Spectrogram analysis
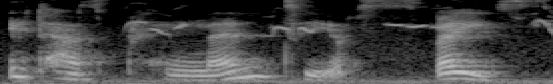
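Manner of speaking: soft whisper. Acted. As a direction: confide it in a whisper. Beaver whispers.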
